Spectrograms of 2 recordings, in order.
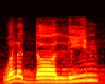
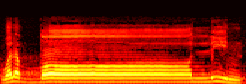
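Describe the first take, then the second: First: الضالين with thin plain d; dad as dal. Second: الضالين with heavy ض and very long aa; correct dad. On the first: Teacher showing the error, light d in الضالين. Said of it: "أو جعل الضاد دالا". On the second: Teacher correcting, heavy ض and madd in الضالين. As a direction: press ض and stretch the aa of الضالين. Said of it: "والصواب". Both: Shown as a demonstration.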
